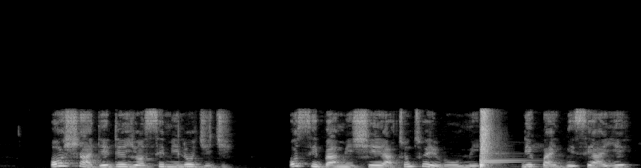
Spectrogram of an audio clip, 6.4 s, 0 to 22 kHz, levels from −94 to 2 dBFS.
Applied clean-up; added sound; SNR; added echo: none; Snare drum; -1 dB; none.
